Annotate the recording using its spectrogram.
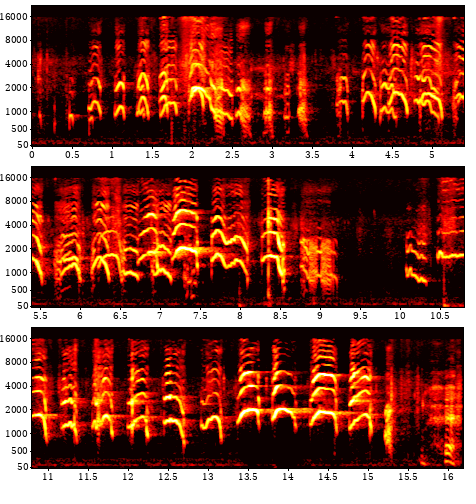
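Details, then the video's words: Miniature Rat Terrier puppies: a chorus of rapid, high, arching whines and yelps, several overlapping, about two per second in bursts with a short pause midway, over a steady low hum. "Rat terrier Miniature pitcher puppies"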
